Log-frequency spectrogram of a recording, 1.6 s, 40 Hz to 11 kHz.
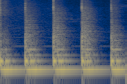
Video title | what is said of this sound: Martin 000 15SM - Repair | it's like something hitting it. And that's because there's a whole load of loose braces in here.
